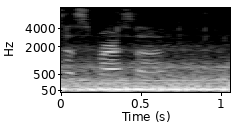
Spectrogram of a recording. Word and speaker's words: espresso: It's espresso. It's espresso. But people say espresso. Espresso is not correct. It's spelled with an S, and it's pronounced with an S.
